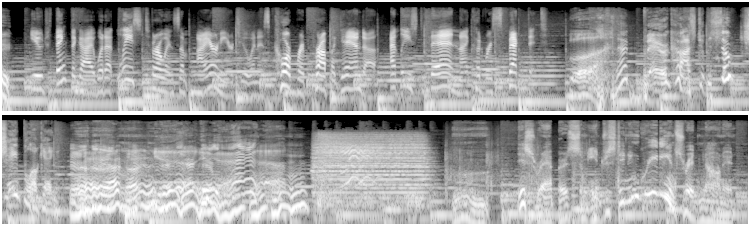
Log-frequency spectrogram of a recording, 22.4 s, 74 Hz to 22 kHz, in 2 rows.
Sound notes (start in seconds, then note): 12.2 murmurs in agreement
